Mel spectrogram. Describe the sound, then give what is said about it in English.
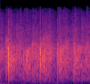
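Applause from an audience at a community gathering honoring neighborhood councils, a fairly faint, continuous patter of many hands with a few sharper claps standing out at irregular intervals. “So a round of applause for you guys.”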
